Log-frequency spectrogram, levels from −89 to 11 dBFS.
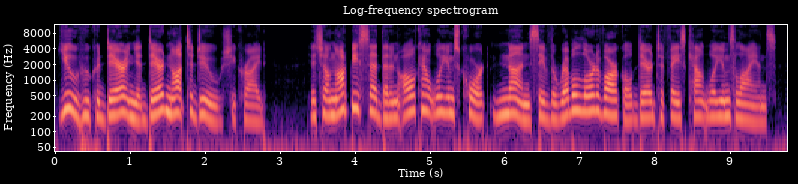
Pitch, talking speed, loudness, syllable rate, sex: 205 Hz, 220 wpm, -16 LUFS, 4.7 syllables/s, female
